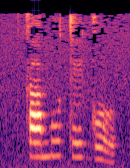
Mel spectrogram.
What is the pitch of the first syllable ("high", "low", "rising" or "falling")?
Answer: high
